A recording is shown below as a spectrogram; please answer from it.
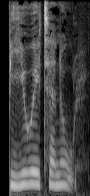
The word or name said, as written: bioætanol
